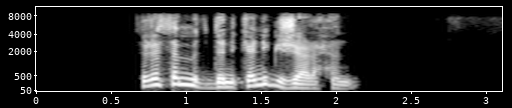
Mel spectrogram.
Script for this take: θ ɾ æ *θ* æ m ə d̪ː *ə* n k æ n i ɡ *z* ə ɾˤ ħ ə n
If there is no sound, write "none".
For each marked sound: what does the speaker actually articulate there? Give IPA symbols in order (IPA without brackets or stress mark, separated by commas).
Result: θ, ə, ʒ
